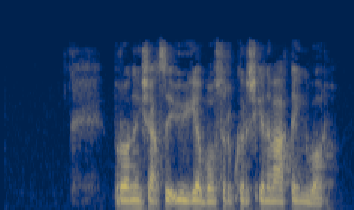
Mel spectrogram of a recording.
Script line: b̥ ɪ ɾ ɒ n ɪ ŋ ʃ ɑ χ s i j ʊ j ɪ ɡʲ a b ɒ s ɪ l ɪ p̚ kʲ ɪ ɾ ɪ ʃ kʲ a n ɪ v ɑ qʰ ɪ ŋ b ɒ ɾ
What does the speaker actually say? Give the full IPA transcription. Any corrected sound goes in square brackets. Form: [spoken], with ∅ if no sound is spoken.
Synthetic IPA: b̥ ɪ ɾ ɒ n ɪ ŋ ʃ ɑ χ s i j ʊ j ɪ ɡʲ a b ɒ s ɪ [ɾ] ɪ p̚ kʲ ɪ ɾ ɪ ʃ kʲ a n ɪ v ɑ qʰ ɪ ŋ b ɒ ɾ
